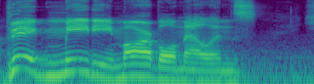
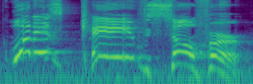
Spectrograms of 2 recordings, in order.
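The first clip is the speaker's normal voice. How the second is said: high, slow bewildered wail; wailing in confusion; frantic exasperation. Real, not acted.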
